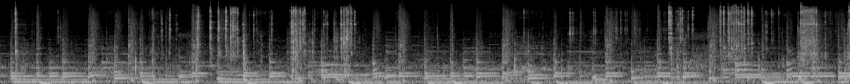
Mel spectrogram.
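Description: A ratchet clicks in repeated bursts while backing out 17mm bolts on the transmission motor mount of a Mazdaspeed 3, up close and steady with brief pauses between runs.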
